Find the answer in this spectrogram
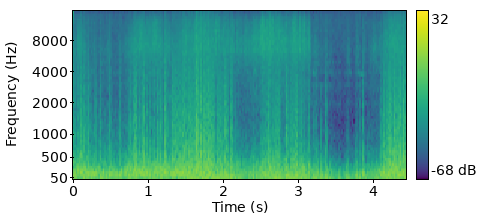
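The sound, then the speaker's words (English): Strong wind buffets the microphone during an outdoor softball game, a loud, continuous low roar and rumble that fills the whole clip with no talk. “The wind is blowing harder now than it has all day, and it's been blowing hard all day.”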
